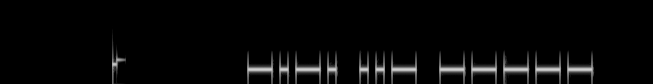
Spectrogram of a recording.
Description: Morse code, heard as a keyed tone, about 15 wpm, 700 Hz. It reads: CU0
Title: Callsign Prefixes for Top 50 DXCC - 15wpm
